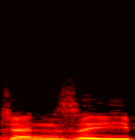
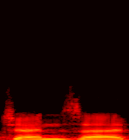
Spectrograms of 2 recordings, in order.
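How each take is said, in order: First: The final letter is said as 'zee'. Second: The final letter is said as 'zed'. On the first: This is the generation's own way of saying it. "that's how they'll pronounce it" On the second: This is not the generation's own way of saying it. "not Gen Z"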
